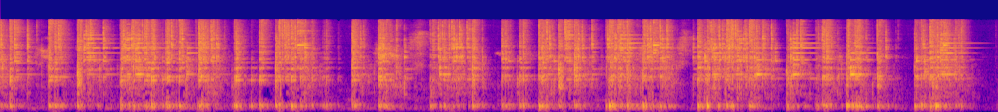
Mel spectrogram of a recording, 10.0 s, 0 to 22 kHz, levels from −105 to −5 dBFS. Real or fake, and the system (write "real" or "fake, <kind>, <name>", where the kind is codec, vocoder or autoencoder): real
